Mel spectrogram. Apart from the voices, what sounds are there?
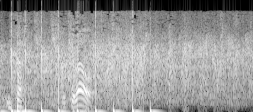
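audience applause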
